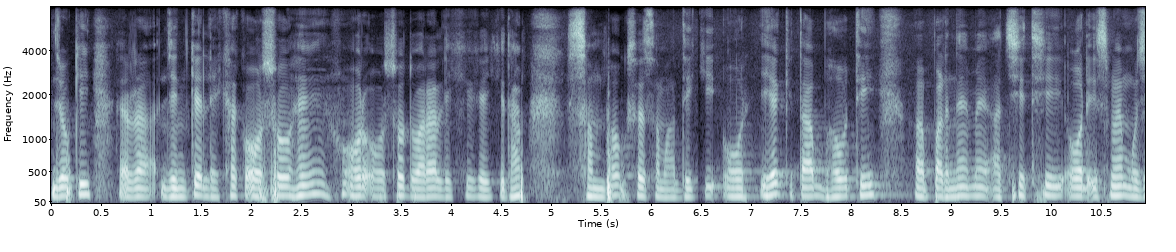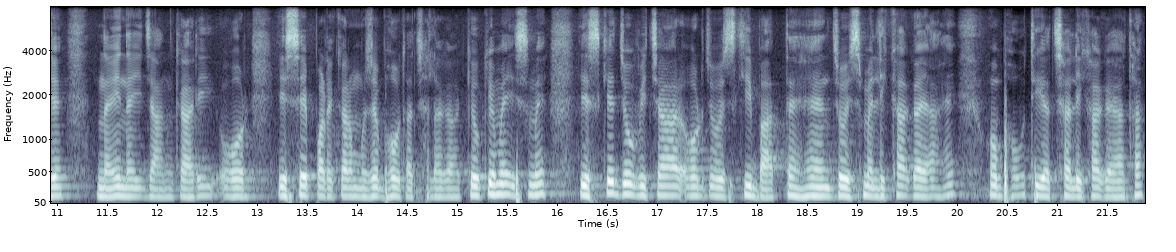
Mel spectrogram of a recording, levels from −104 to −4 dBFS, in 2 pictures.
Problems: none marked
